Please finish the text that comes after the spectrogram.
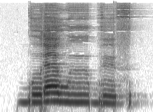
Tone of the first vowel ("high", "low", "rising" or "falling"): low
